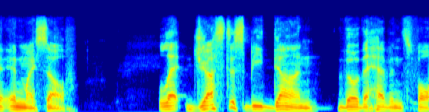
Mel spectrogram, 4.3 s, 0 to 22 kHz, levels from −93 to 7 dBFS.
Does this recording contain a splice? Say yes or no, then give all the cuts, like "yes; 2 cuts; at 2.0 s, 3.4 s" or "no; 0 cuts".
no; 0 cuts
